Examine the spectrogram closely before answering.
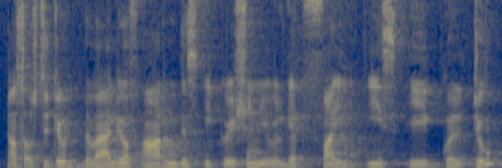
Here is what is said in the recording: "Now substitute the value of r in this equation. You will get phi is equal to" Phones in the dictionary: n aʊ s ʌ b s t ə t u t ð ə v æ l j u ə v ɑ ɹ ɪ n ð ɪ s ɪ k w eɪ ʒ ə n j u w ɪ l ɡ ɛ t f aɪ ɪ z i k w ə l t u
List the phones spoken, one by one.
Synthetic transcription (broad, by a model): n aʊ s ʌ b s t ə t u t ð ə v æ l j u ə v ɑ ɹ ɪ n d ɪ s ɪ k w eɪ ʃ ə n j u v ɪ l ɡ ɛ t f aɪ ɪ s i k w ə l t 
